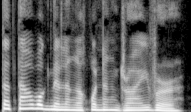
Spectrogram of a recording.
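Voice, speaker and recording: A woman narrator voicing a wealthy young businesswoman who speaks softly and coaxingly. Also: on the low side, sing-song, moderate pace, no echo, studio quality. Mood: subdued.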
